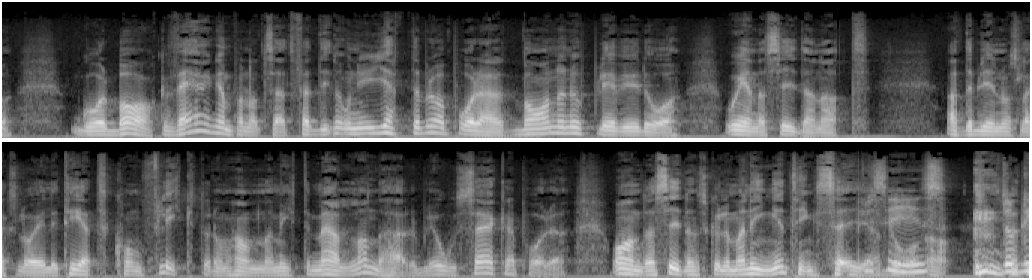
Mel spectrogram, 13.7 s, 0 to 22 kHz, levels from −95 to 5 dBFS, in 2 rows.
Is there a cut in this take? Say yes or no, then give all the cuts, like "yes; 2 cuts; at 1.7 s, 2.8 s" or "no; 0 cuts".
yes; 1 cut; at 2.2 s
